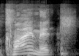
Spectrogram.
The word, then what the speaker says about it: climate: it it it e okay so climate rhymes with private absolutely I believe the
